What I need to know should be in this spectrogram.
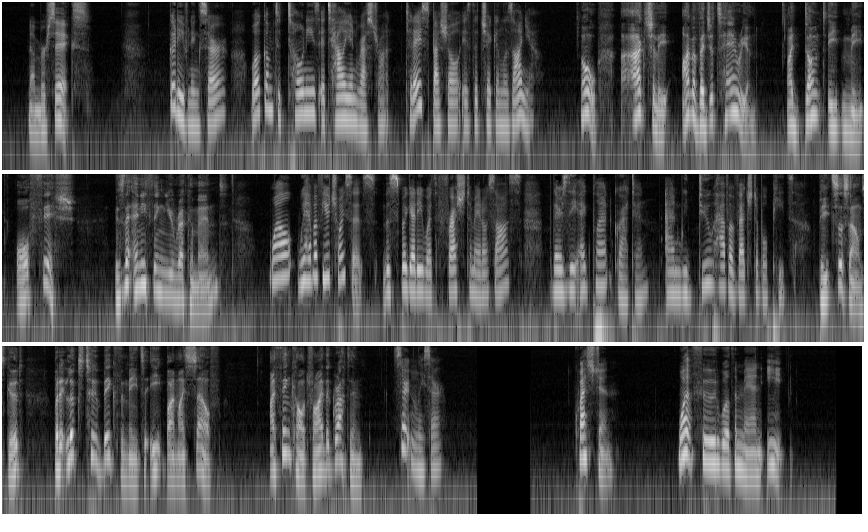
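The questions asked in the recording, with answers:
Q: What food will the man eat?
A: The eggplant gratin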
